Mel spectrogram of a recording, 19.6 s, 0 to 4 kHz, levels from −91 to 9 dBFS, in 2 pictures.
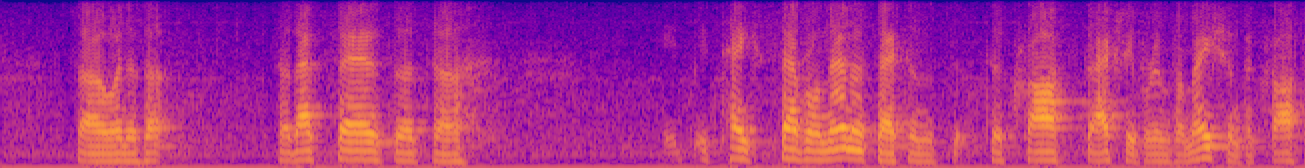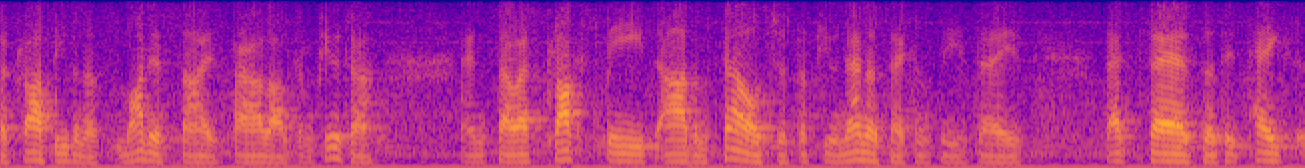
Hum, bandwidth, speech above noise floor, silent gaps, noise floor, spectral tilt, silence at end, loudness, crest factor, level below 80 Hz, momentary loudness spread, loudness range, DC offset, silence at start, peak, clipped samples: none; 4 kHz; 23 dB; none; -41 dBFS; -11 dB/octave; 0 s; -19 LUFS; 20 dB; -44 dBFS; 19 LU; 7 LU; 1%; 0 s; 0 dBFS; under 0.1%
